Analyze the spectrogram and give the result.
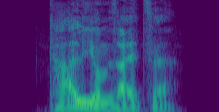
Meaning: nominative/accusative/genitive plural of Kaliumsalz
- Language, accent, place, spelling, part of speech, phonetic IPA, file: German, Germany, Berlin, Kaliumsalze, noun, [ˈkaːli̯ʊmˌzalt͡sə], De-Kaliumsalze.ogg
